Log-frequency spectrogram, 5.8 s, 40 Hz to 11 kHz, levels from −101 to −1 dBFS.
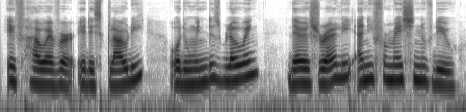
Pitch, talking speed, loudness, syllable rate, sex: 185 Hz, 175 wpm, -17 LUFS, 5.5 syllables/s, female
